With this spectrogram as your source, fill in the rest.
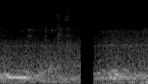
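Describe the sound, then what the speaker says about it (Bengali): Pigeons cooing close by in a steady, low murmuring stream, briefly cut by a short silent gap, no talk. "বলতে পারেন রাব্বি ভাই আজকে এত কম দামে কেন কবুতর দিচ্ছেন আপনি?"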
